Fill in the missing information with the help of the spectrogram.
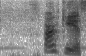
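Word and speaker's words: Arceus: Pokemon and that's Arcus araus archus is how it's pronounced in English and therefore that is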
